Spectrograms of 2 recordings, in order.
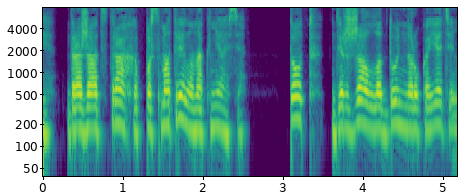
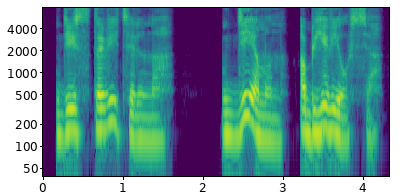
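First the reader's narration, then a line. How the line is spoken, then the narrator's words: Cold confirmation. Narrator (Russian): Холодно подтвердил Дарсу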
